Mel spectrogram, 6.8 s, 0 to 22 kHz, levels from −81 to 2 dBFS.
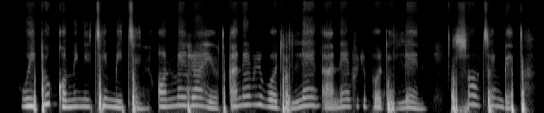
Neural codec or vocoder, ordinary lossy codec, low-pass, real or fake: autoencoder, 48 kHz, 32 numbers a frame, DAC-VAE, trained on Japanese speech; none; none; fake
